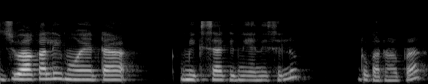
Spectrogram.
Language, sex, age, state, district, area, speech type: Assamese, female, 60+, Assam, Dhemaji, urban, spontaneous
